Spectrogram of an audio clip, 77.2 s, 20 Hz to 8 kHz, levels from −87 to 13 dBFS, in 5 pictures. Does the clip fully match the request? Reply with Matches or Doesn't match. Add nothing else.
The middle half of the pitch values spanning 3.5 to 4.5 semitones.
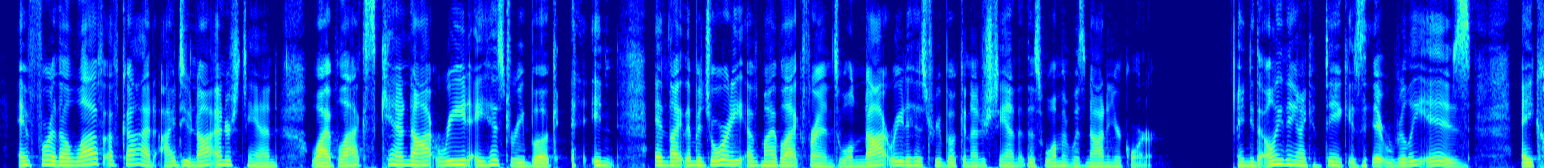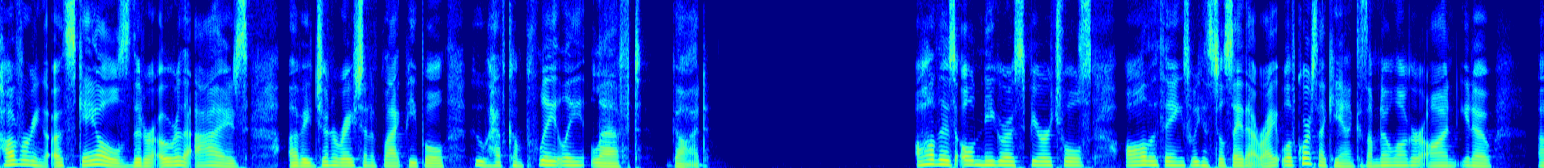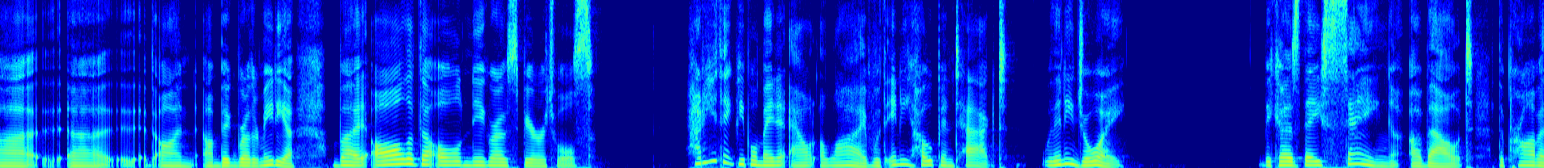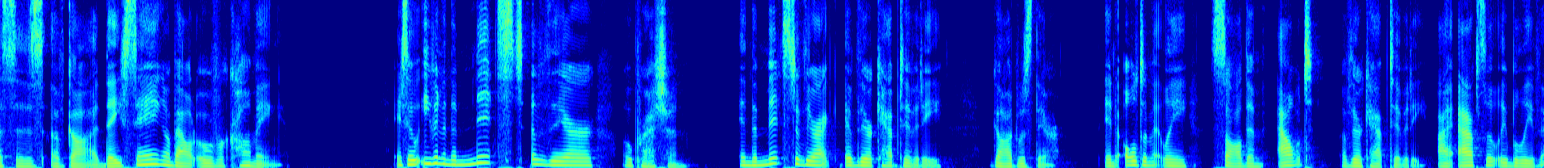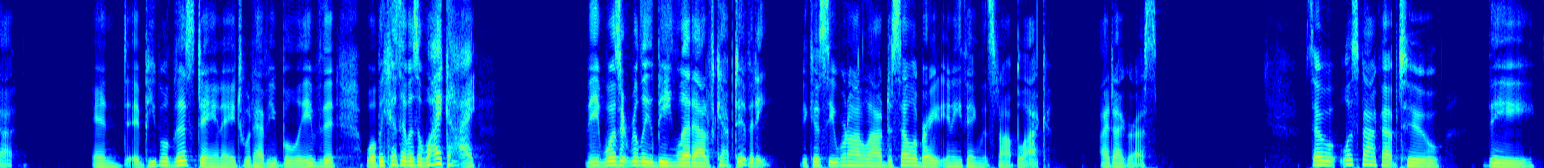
Matches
